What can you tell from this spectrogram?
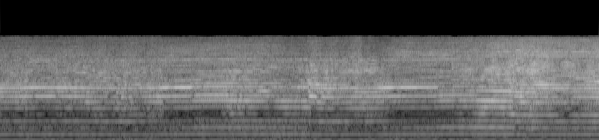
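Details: Cast removal: continuous high-pitched motor whine with grinding and rasping as an oscillating cast saw cuts through cast material.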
